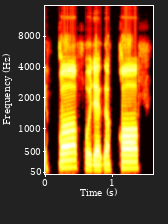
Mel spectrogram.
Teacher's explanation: قاف کی ادائیگی کے لیے زبان کی جو جڑ ہے نا یہ پیچھے کوے سے متصل جب تالو سے لگتی ہے تو قاف کی ادائیگی ہوتی ہے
